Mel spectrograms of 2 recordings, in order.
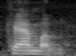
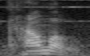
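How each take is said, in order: First: The first sound is a plain unaspirated k. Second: The first sound is a breathy aspirated kh. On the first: This is how Indian speakers say it. "सी को हम पढ़ते हैं क" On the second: This is how British speakers say it. "सी मतलब ख है"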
